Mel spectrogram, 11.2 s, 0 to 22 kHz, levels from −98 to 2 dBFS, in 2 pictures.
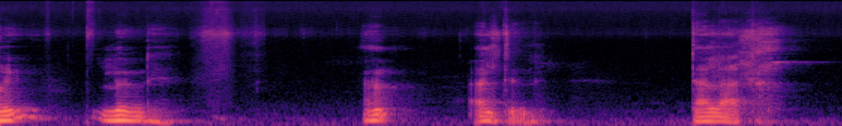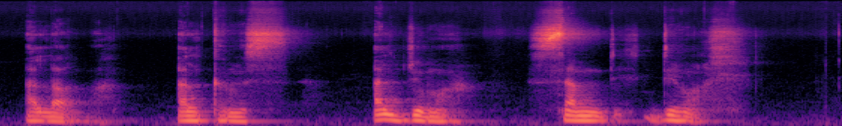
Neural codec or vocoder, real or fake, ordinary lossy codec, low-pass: none; real; none; none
